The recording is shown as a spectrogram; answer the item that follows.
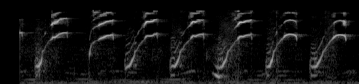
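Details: Guinea pig squealing: about seven loud, rising whistled wheeks, each sweeping sharply upward, repeated in quick succession roughly twice a second.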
